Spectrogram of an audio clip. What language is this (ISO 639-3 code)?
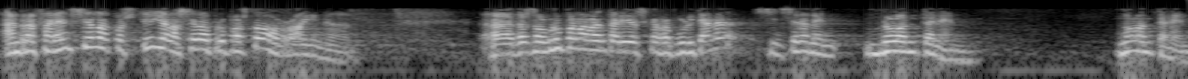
cat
